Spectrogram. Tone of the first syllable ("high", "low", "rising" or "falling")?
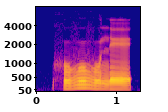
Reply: low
